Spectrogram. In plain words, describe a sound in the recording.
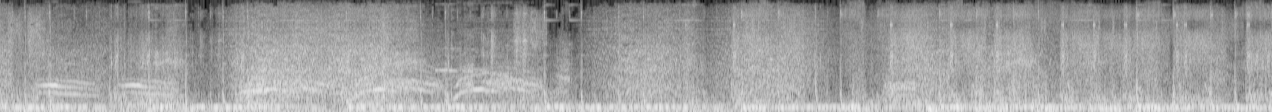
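Monsters growl and screech.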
